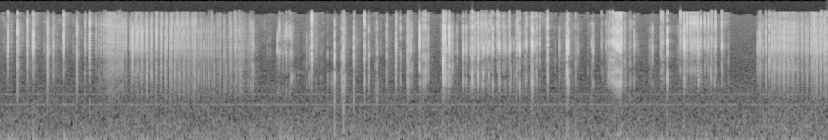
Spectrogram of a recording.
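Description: A black plastic comb is held horizontally over a microphone with both hands while fingernails run across its teeth. The result is a quiet, bright, crackling stream of rapid plucks and clicks, with short sharp bursts rising above it, over a faint steady tone.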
